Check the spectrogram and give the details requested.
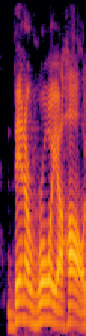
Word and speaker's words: Benaroya Hall: Benaroya Hall, just like it's spelled, Benaroya Hall.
